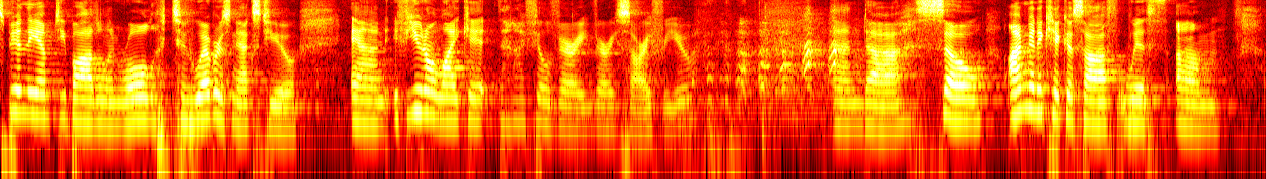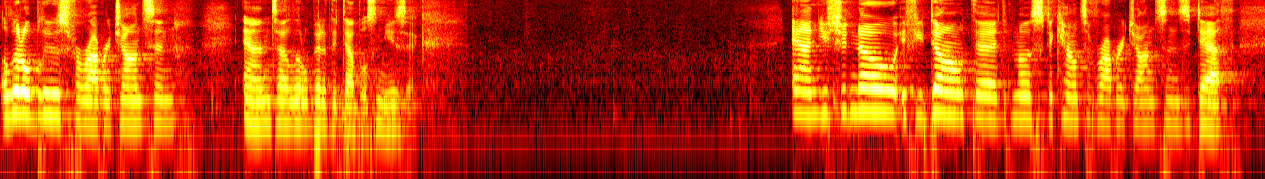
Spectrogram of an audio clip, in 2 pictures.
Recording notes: They’re on the road with readings accompanied by, yes, whiskey and pie. We caught their Town Hall Seattle show at Washington Hall on November 15.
